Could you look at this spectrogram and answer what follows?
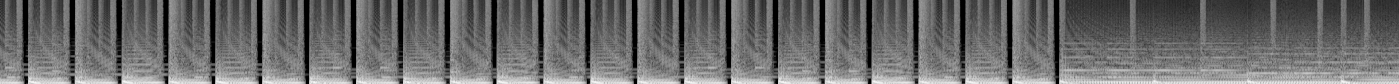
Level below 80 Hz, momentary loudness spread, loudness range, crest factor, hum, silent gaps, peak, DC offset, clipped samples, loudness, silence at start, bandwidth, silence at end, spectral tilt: -10 dBFS; 2 LU; 1 LU; 8 dB; none; none; 0 dBFS; 4%; under 0.1%; -9 LUFS; 0 s; over 20 kHz; 0 s; -5.5 dB/octave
